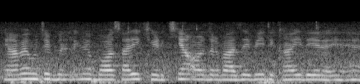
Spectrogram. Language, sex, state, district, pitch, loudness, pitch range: Hindi, female, Chandigarh, Chandigarh, 225 Hz, -15 LUFS, 220-235 Hz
